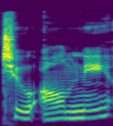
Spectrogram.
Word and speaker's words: Tuolumne: Ellie walked into the Tuolumne, pronounced Tuolumne. Oh, I did it.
